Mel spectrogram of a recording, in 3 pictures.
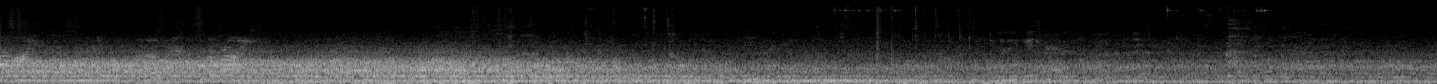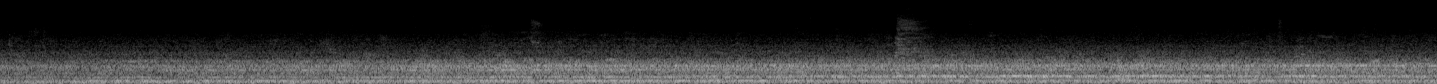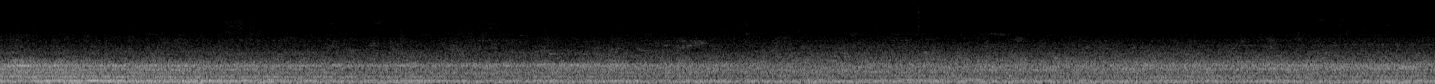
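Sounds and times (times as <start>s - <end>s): electric train droning: 0.0s - 43.0s.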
